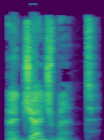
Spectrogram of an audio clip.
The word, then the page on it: adjudgment: British English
